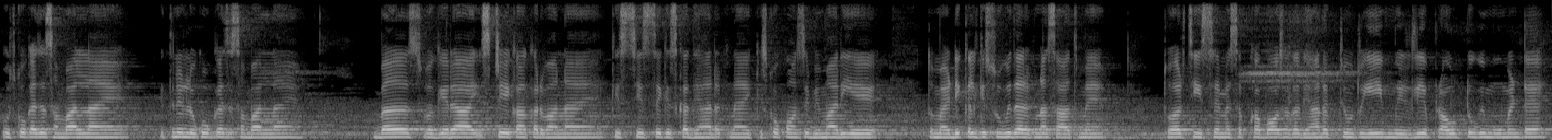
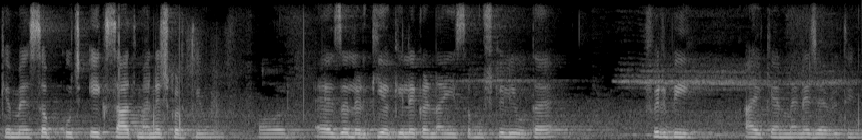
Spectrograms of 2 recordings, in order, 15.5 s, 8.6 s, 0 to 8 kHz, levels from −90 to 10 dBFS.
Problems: echo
